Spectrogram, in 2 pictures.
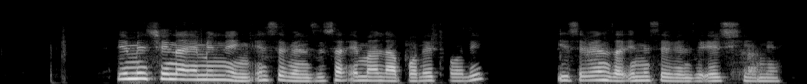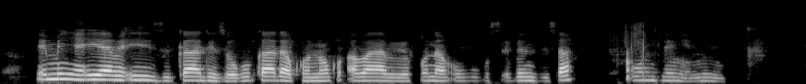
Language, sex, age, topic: North Ndebele, female, 25-35, health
